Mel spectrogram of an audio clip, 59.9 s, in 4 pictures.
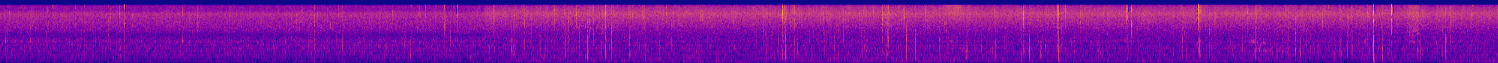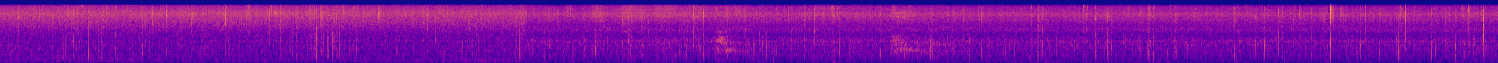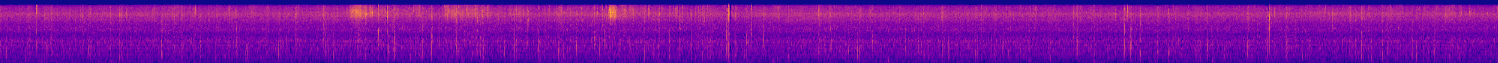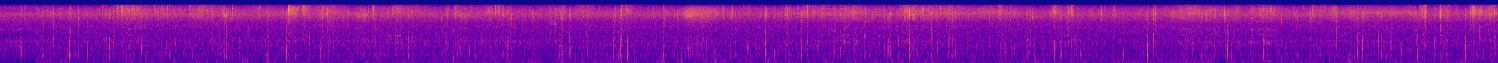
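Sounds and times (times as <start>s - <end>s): steady rain hiss: 0.0s - 59.9s
sharp raindrop ticks: 45.3s - 59.9s.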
